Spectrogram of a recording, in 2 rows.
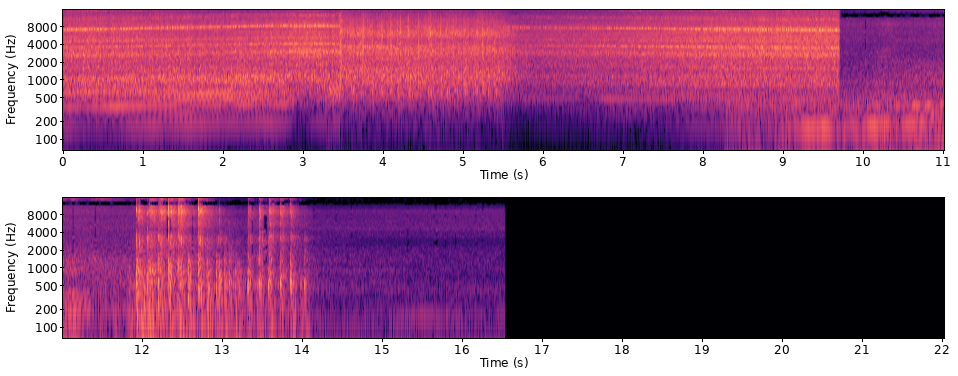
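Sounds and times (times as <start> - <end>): car engine revving and idling: 0.0 - 4.0, 7.9 - 11.8.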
